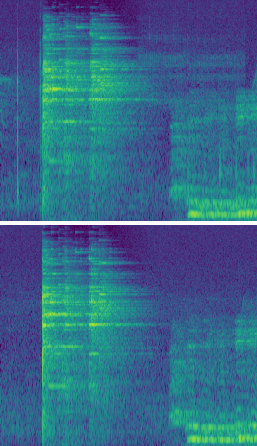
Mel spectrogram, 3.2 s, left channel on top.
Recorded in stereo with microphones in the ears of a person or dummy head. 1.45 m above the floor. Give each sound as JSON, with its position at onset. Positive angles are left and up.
{"t": 0.5, "sound": "breaking glass", "side_deg": -70, "distance_m": 4.5}
{"t": 2.1, "sound": "laughter", "side_deg": -70, "distance_m": 5.0}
